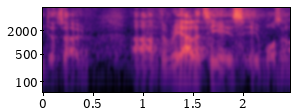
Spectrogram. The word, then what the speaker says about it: DAZN: These letters, what is it? How do you say that kind of thing? It's DAZN. And the really cool way of thinking of it is if you're down with the kids, you're in DAZN.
